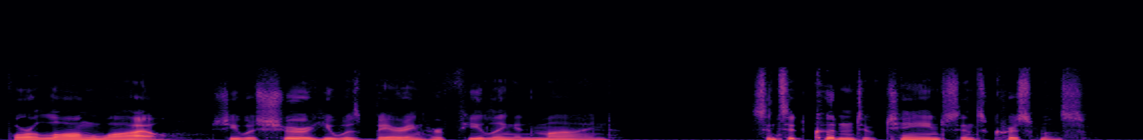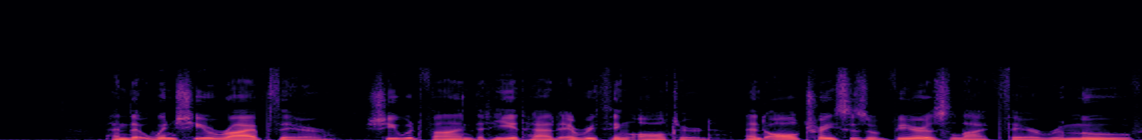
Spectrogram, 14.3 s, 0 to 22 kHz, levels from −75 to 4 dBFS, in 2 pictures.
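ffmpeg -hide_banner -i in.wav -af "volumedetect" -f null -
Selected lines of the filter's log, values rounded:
mean_volume: -26.8 dB
max_volume: -6.5 dB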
